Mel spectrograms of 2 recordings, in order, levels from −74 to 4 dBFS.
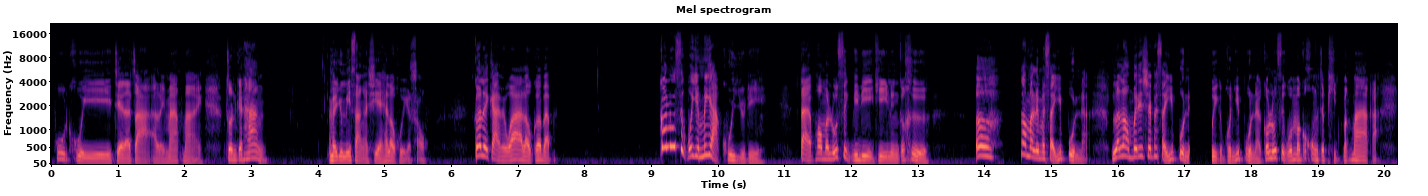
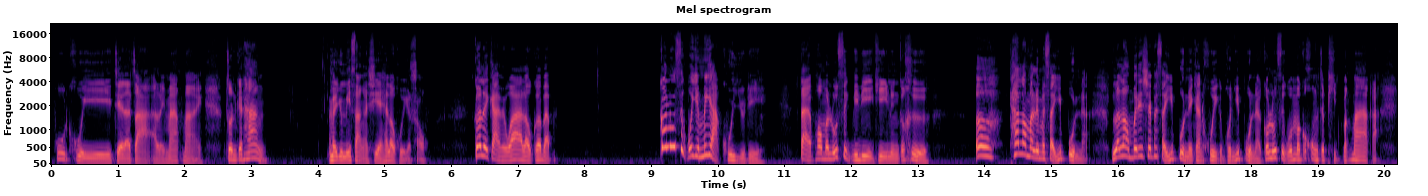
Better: second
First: audio cutting out; at 14 s and at 17 s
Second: none

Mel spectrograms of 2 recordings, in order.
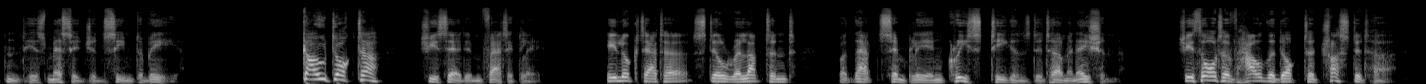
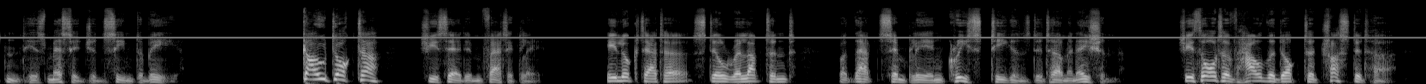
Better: first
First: none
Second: high-pitched whine; loud; throughout; 3.5 kHz, 8 dB below the speech

